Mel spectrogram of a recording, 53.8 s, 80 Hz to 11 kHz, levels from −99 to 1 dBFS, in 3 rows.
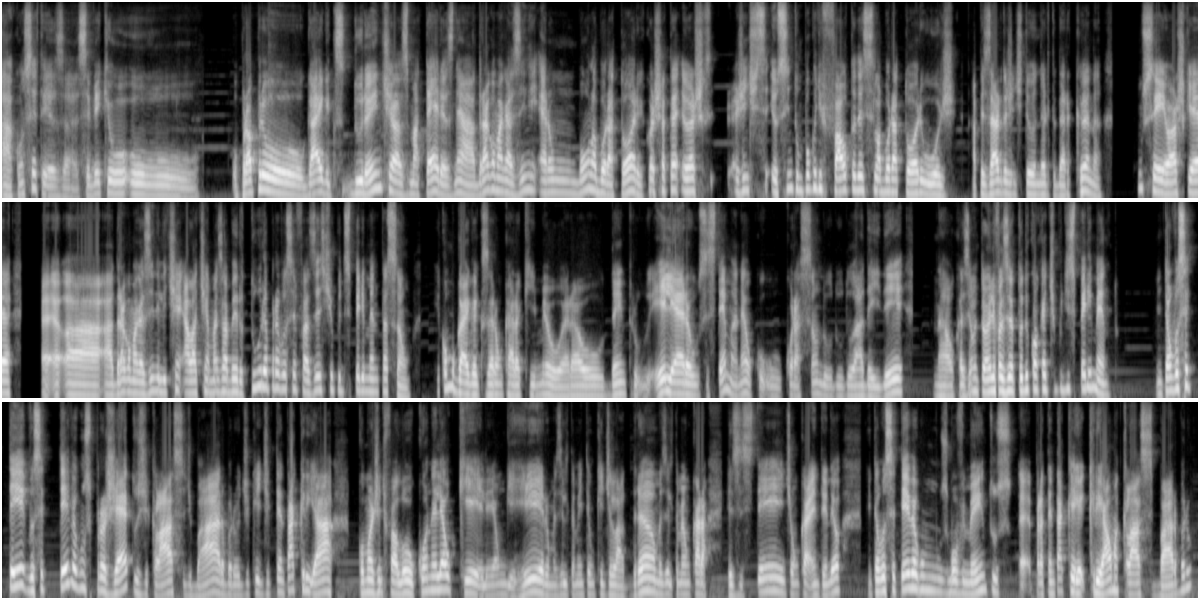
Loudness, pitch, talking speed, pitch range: -16 LUFS, 150 Hz, 180 wpm, 130-170 Hz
